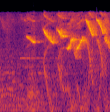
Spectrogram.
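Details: Double-collared seedeater from a breeding facility in Salvador, Bahia, Brazil, singing clear high whistled notes that sweep down and up in quick succession, slightly reverberant, over a soft hiss.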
